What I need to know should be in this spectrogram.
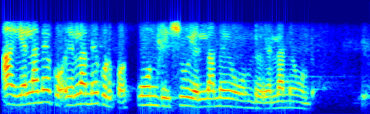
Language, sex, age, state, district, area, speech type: Tamil, female, 30-45, Tamil Nadu, Chennai, urban, conversation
